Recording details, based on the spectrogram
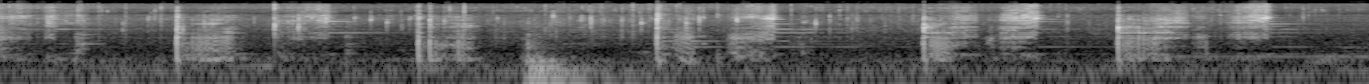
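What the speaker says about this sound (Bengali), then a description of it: "কিভাবে বাদবাকি বড়াগুলো ভেজে নিচ্ছি" Fish fritters sizzle in hot oil, broken by repeated scraping strokes of a utensil stirring against the pan.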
